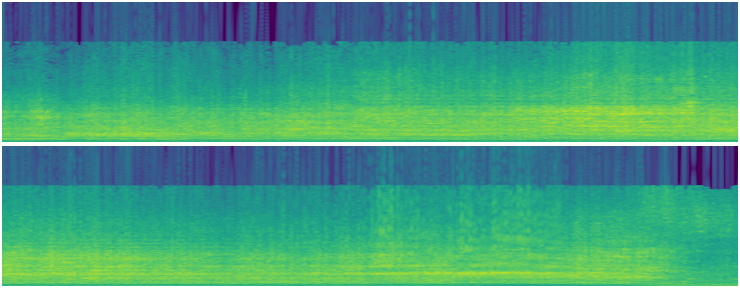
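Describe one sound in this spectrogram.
Many motorcycle engines roar and rev loudly.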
